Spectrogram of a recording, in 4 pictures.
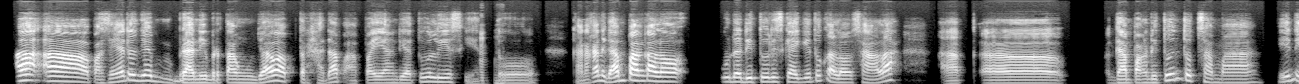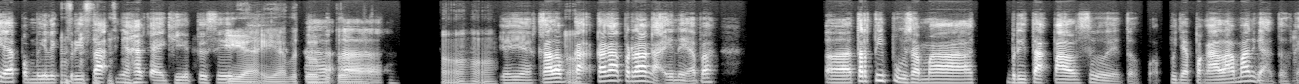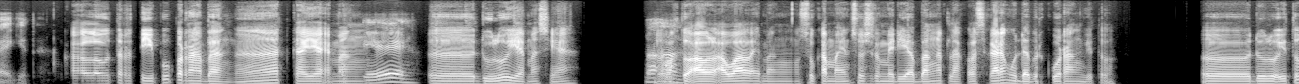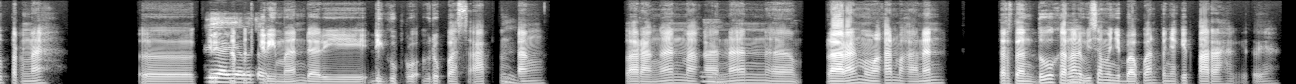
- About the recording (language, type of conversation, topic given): Indonesian, unstructured, Bagaimana cara memilih berita yang tepercaya?
- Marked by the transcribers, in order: chuckle; tapping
